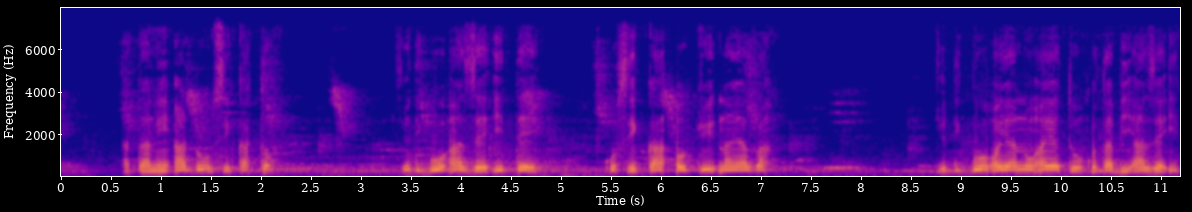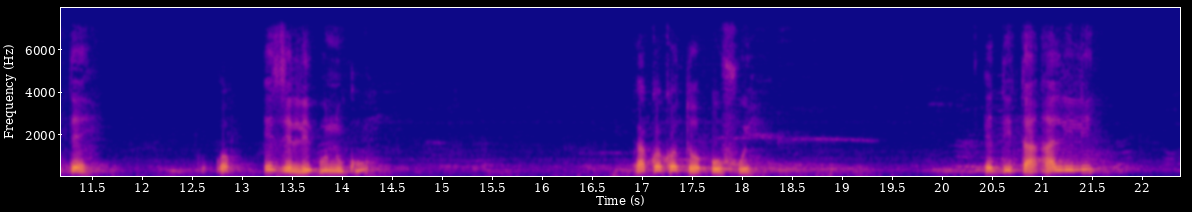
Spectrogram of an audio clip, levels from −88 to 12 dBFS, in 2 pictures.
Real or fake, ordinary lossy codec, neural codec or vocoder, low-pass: real; Opus, 64 kbps; none; 7.2 kHz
